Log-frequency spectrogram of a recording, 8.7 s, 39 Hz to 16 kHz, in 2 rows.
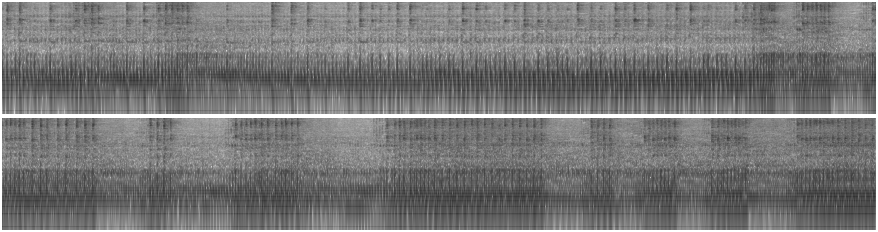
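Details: Type 411 two-stroke grass trimmer that was hard to start and surged, after a carb clean and a replaced reed valve: steady buzzing between blips with no stumbling or surging, a clean, stable idle.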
